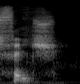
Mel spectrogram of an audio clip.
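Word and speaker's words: ffinch: It's just pronounced Finch. – Why is it spelled Polly Finch? – It was just Polly being stupid, that she didn't realise it. You'd pronounced it the same way.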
